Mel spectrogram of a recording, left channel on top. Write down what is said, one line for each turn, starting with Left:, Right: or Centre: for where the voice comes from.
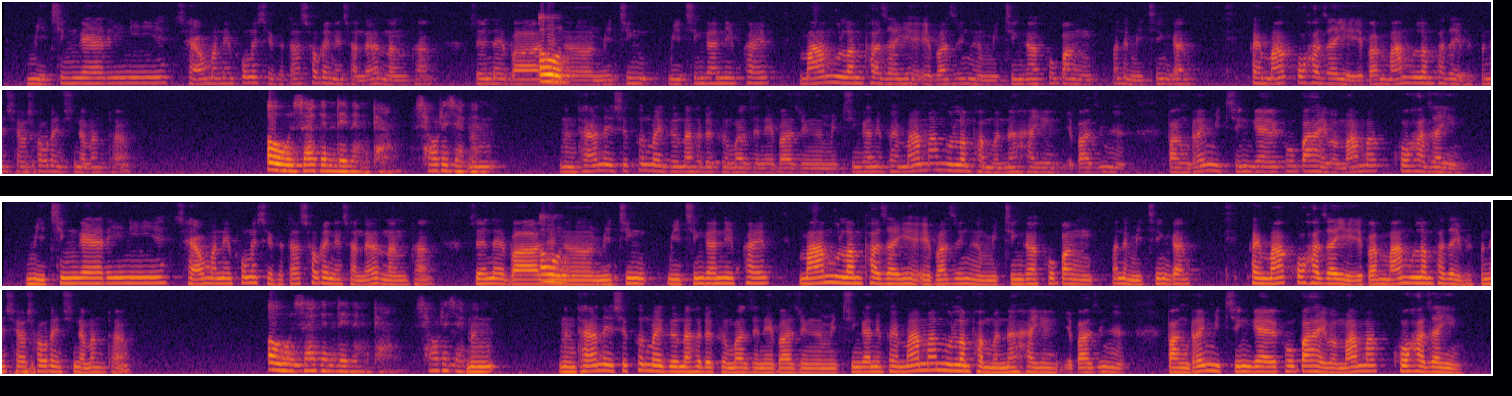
Right: मिथिंगायारिनि सायाव माने फंनैसो खोथा सावरायनो सानदों आरो ना नोंथां। जेनेबा
Left: औ
Right: जोङो मिथिं मिथिंगानिफ्राय मा मुलाम्फा जायो एबा जोङो मिथिंगाखौ बां माने मि मिथिंगानिफ्राय मा खहा जायो एबा मा मुलाम्फा जायो बेफोरनि सायाव सावरायनोसै नामा नोंथां?
Left: औ जागोन दे नोंथां। सावरायजागोन
Right: नों नोंथाङानो एसे फोरमायग्रोना होदो खोमा जेनेबा जोङो मिथिंगानिफ्राय मा मा मुलाम्फा मोननो हायो। बा जोङो बांद्राय मिथिंगायारिखौ बाहायबा मा मा खहा जायो।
